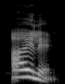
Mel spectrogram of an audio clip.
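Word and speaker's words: island: बोलते हैं हिल से आगे हम जाएंगे इस आयरलैंड इसको आइसलैंड पढेंगे मुस्लिम स्टूडेंट्स को आईएस आईएस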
